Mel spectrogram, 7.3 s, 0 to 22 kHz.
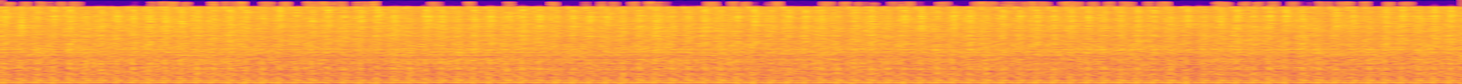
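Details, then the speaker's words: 1985 Honda ATC250SX shaft-driven, electric-start three-wheeler just fired up on fresh gas, idling steadily with a light regular tick about four a second on the exhaust beat and a little smoke; top-end ticking, owner suspects valve adjustment or cam chain. "oh yeah fired right up i hear a little knocking in the top end here though i think"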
